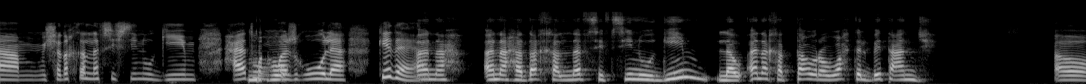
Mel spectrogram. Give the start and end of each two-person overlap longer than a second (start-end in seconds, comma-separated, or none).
none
